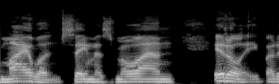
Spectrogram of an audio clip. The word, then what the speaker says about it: Milan: It was called Milan, same as Milan, Italy, but it's pronounced Milan.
